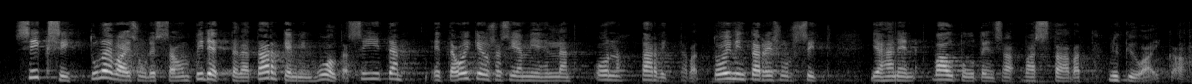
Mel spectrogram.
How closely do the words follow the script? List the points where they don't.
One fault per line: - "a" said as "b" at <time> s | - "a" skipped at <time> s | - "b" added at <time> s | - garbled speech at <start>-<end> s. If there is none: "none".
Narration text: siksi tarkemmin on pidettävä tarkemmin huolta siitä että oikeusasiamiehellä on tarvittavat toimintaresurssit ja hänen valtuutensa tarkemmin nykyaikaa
- "tarkemmin" said as "tulevaisuudessa" at 0.9 s
- "tarkemmin" said as "vastaavat" at 10.3 s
